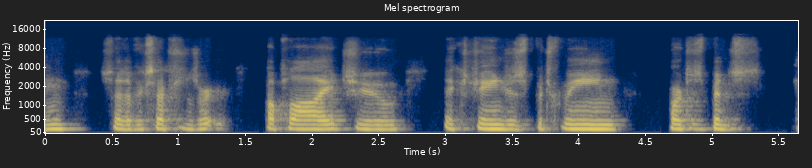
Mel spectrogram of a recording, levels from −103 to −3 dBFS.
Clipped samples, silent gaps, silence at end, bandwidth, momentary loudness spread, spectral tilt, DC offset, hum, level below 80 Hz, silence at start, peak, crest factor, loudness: under 0.1%; none; 0.3 s; 12 kHz; 12 LU; -7 dB/octave; under 0.1%; none; -68 dBFS; 0 s; -6 dBFS; 18 dB; -24 LUFS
